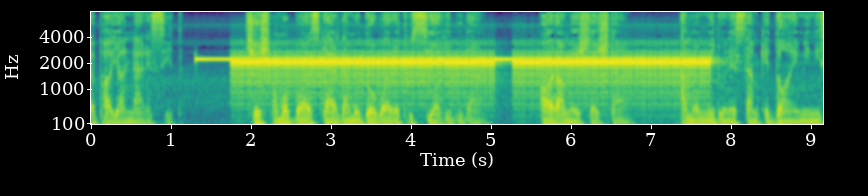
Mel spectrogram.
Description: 300-baud modem data (Bell 103 tones), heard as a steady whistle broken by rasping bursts, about 300 baud, 200 Hz shift, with speech in Persian.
